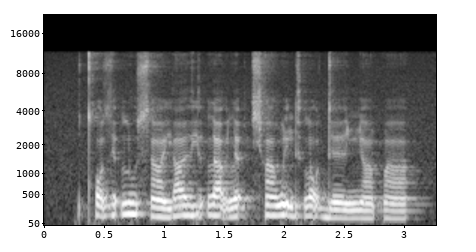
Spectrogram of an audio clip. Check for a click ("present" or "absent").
absent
